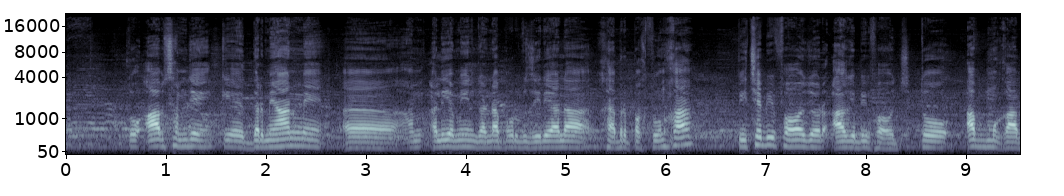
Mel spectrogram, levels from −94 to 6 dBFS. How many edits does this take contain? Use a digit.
2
